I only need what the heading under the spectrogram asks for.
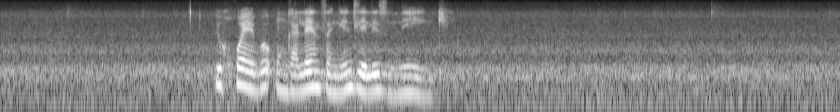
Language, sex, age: South Ndebele, female, 18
